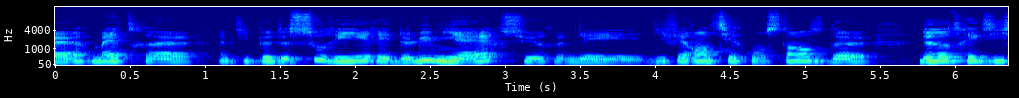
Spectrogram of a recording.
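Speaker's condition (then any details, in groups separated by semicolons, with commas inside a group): No condition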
